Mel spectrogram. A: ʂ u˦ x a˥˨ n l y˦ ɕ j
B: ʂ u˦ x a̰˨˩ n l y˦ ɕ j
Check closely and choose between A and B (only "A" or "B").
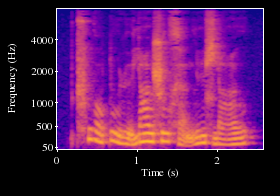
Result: B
